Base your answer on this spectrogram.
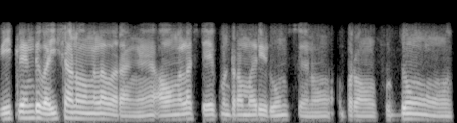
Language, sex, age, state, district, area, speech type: Tamil, male, 18-30, Tamil Nadu, Tiruppur, rural, conversation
